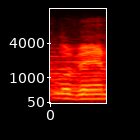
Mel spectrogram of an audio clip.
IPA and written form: ləˈvɪn (Levin)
